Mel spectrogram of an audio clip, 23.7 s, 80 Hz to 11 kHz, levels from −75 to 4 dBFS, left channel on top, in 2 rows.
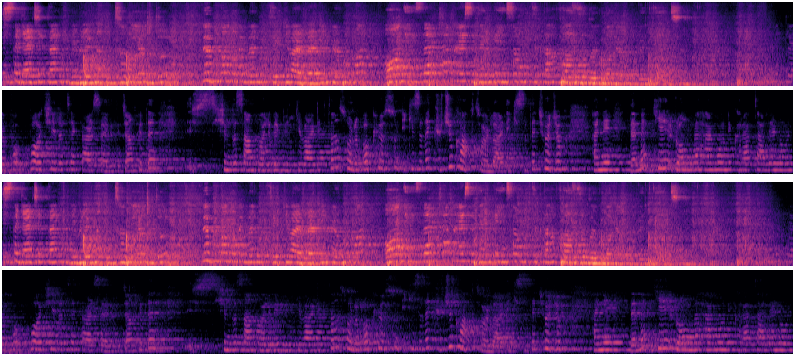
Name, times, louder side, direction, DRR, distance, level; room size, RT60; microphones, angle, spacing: voice 1, 0.0-10.3, equal, 10° right, 0 dB, 2.8 m, -23 dB
sound 1, 0.8-11.6, equal, 30° right, 4.9 m, -28 dB
voice 2, 11.2-23.7, left 1 dB, 65° left, 1 dB, 3.1 m, -37 dB
27.5 x 21.0 x 6.0 m, 2.1 s
head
